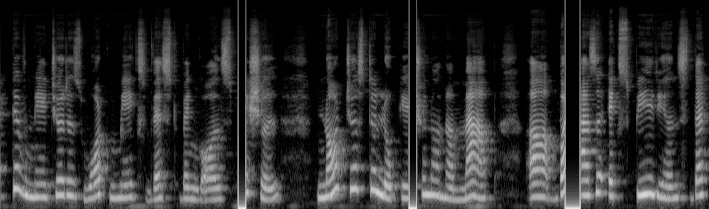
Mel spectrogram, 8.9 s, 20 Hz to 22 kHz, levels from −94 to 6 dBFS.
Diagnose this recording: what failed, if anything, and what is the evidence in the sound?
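Three times the speech is cut by a hard, very loud pop at each edge with nothing between: 2.97 to 3.07 s, 5.11 to 5.20 s, and 7.06 to 7.25 s. These are invalid numbers at full scale. A processing calculation produced infinite or invalid values that were clamped to the maximum, pinning the output for whole blocks. The 93 ms spans fit 4096-sample blocks, and the last, twice as long, fits an 8192-sample block.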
